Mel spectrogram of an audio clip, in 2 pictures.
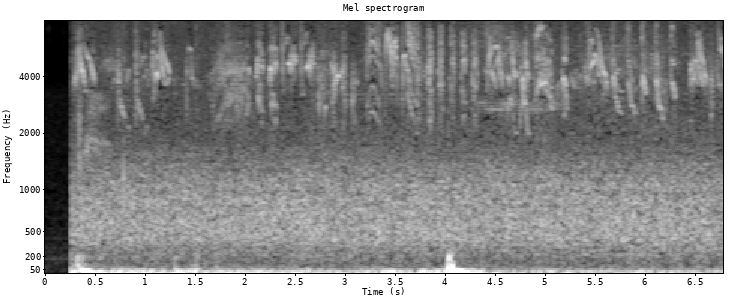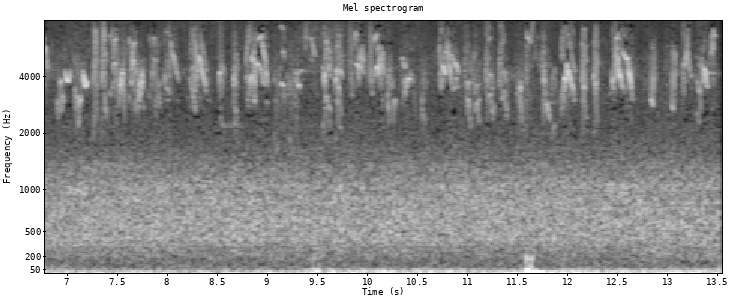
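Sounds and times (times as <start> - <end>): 
pine siskin call: 0.3 - 13.5.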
